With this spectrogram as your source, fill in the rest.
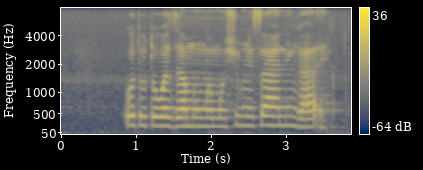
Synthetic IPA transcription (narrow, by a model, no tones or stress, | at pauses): utʼutʼuwɛd͡zamuŋwɛmuʃumisaniŋɡaːʔɛ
